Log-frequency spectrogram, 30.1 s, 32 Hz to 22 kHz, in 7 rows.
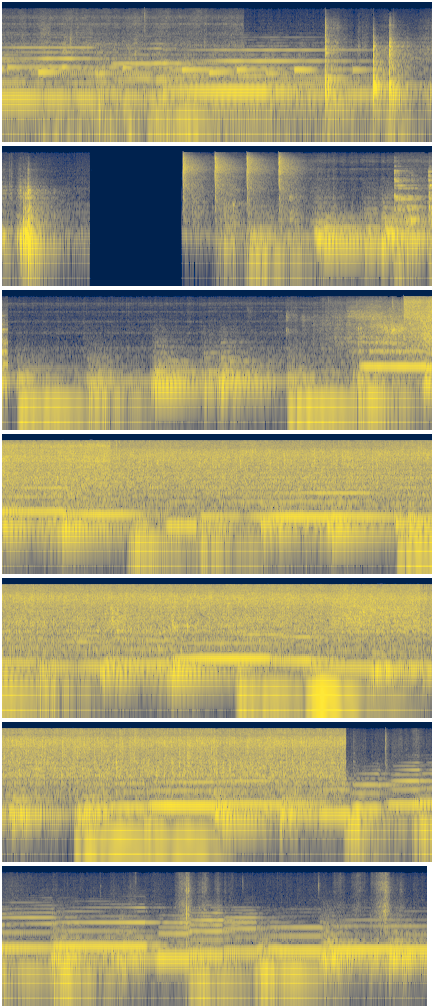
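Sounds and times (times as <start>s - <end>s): background music: 0.0s - 4.2s, 6.7s - 30.0s
chicken sizzling in hot oil: 11.6s - 25.0s.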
